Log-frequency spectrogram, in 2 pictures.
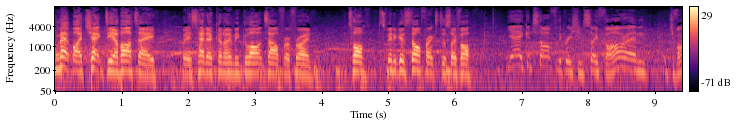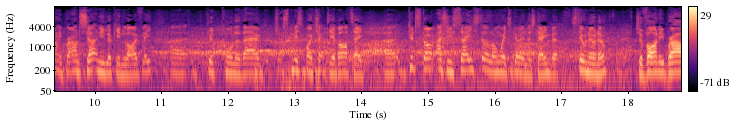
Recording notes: XpressionFM Sport once again return to St James Park. Live commentary of Exeter City's game against MK Dons.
